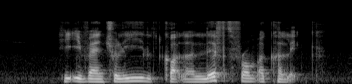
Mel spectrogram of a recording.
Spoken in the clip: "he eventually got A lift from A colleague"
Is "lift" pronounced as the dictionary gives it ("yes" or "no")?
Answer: yes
